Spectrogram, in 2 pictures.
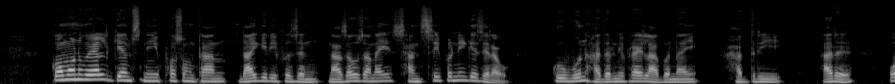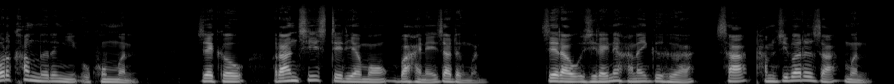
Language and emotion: Bodo, neutral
